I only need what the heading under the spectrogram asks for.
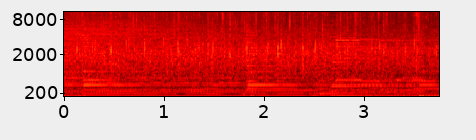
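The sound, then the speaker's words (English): A church audience applauds steadily for everyone making a decision to follow Jesus, a dense wash of clapping throughout, with sustained low musical tones playing underneath and no talking. “Let's give a big hand clap to everyone today that's making a decision to follow Jesus.”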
